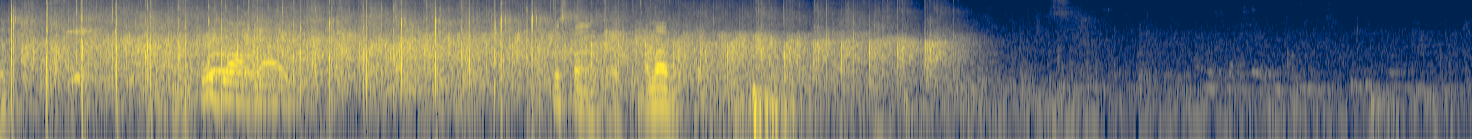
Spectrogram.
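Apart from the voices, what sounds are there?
applause for a group of boys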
